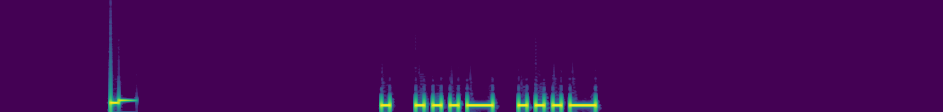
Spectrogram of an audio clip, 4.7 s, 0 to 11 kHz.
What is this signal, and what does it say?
Morse code, heard as a keyed tone, about 28 wpm, 700 Hz. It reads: EVV
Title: All Cut Numbers - 3-Digit 28wpm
